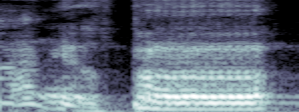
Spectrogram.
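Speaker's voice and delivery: mock engine brrr, high and loud; imitated engine giving out; engine sputter noise. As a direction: rattle it out like a dying motor.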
